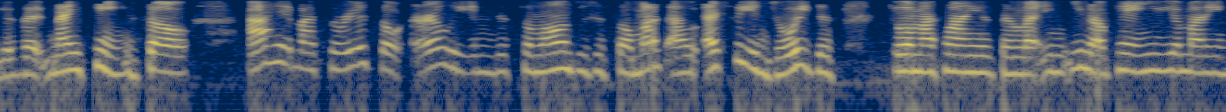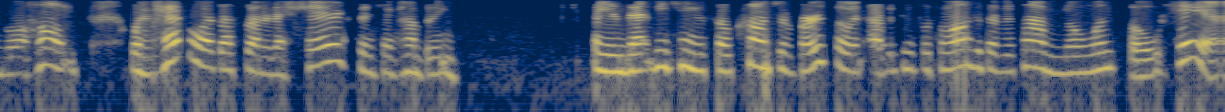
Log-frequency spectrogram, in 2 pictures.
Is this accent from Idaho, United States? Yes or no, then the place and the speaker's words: no; Baltimore, Maryland, United States; I grew up in Baltimore, Maryland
